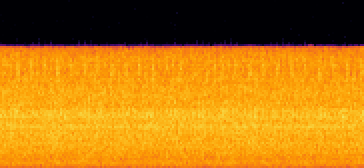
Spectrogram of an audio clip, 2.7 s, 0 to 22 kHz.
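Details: 2007 Chevrolet Suburban 5.3 V8: loud, rough idle with an uneven stumbling beat; all bank one coils misfire from a lost coil ground, shown with jumper wire removed.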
